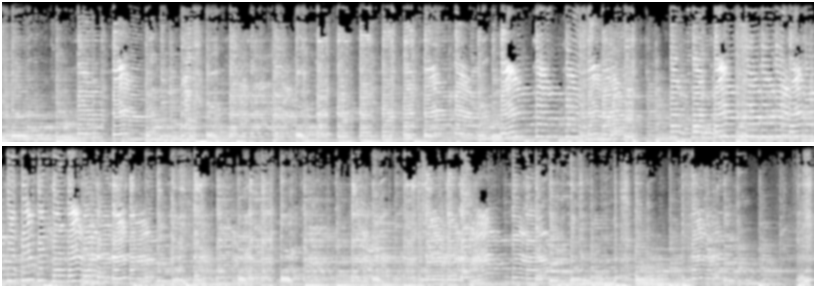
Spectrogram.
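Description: Instrumental break in a bluegrass tune: a square-neck resonator guitar (dobro) played lap-style with a steel bar, its notes sliding and bending, over an acoustic guitar's steady strummed rhythm.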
